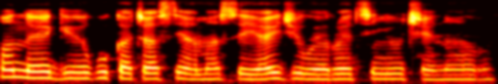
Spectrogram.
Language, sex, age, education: Igbo, female, 30-45, secondary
